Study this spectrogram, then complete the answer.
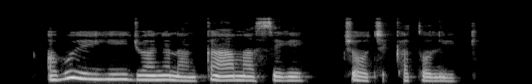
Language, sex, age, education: Igbo, female, 15-29, secondary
